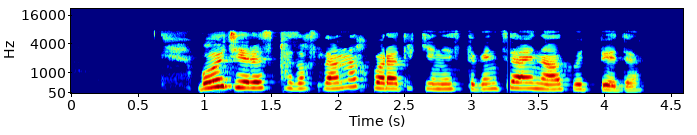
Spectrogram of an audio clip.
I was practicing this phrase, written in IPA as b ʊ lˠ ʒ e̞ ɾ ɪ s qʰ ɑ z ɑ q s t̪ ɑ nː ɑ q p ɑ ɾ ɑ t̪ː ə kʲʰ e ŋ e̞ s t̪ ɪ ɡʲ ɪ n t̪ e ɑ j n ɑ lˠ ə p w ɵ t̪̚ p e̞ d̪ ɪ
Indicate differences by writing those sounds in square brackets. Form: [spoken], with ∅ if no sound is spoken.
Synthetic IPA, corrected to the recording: b ʊ lˠ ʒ e̞ ɾ ɪ s qʰ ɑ z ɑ q s t̪ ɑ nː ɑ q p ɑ ɾ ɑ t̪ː ə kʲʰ e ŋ e̞ s t̪ ɪ ɡʲ ɪ n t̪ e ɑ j n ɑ lˠ ə p w ɵ t̪̚ p e̞ d̪ ɪ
